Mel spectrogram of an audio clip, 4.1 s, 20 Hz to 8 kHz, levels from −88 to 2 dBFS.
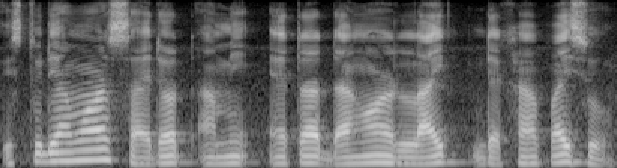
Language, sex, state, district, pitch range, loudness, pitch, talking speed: Assamese, male, Assam, Hailakandi, 110-135 Hz, -19 LUFS, 125 Hz, 145 wpm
